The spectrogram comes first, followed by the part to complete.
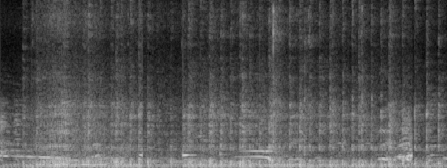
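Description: A steady low engine rumble with people's voices over it.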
